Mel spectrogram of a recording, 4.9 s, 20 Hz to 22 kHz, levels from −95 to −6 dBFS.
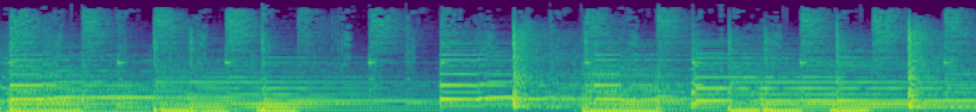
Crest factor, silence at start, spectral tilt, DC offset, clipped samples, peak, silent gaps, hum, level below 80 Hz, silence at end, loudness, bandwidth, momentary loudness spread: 18 dB; 0 s; -5.5 dB/octave; under 0.1%; under 0.1%; -2 dBFS; none; none; -26 dBFS; 0 s; -20 LUFS; 17 kHz; 5 LU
